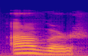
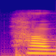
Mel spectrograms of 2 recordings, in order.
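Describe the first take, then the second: First: The word begins directly with a vowel sound. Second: The word begins with an audible h sound. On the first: The speaker calls it right. "اچ اینجا سایلنته" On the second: The speaker calls it wrong. "hour نباید بگیم"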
